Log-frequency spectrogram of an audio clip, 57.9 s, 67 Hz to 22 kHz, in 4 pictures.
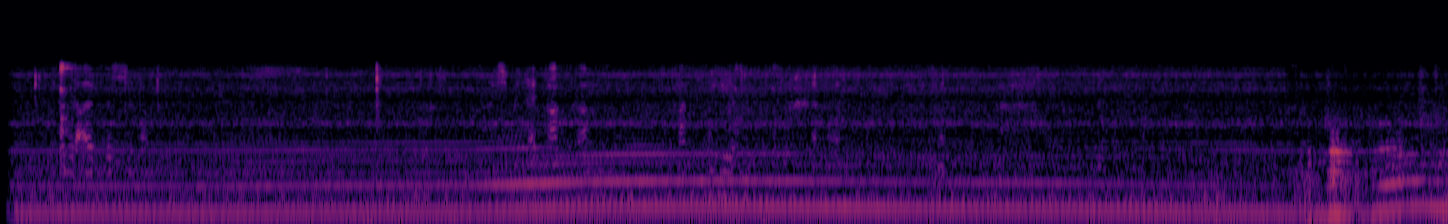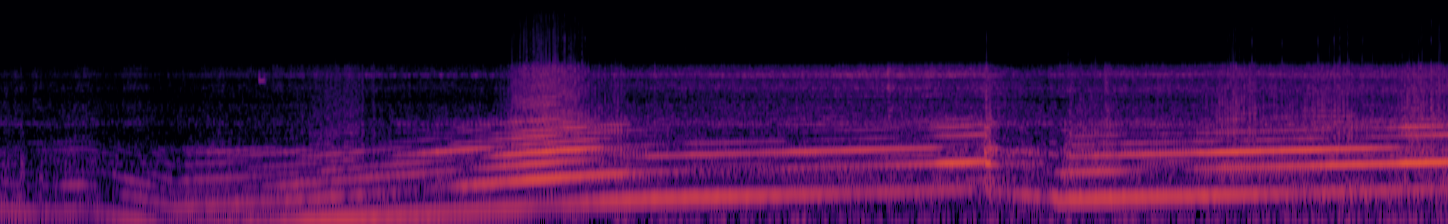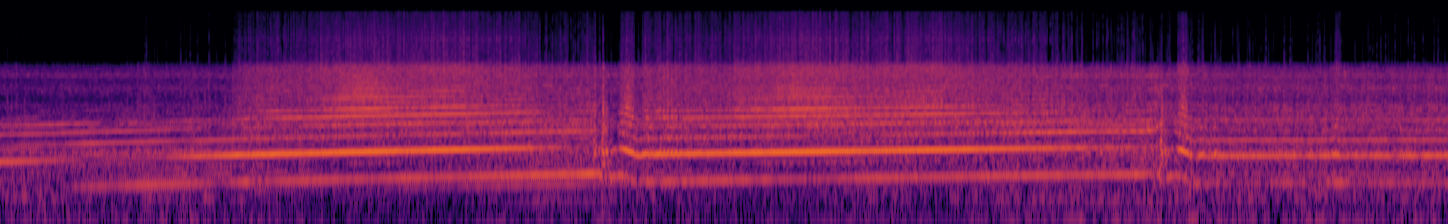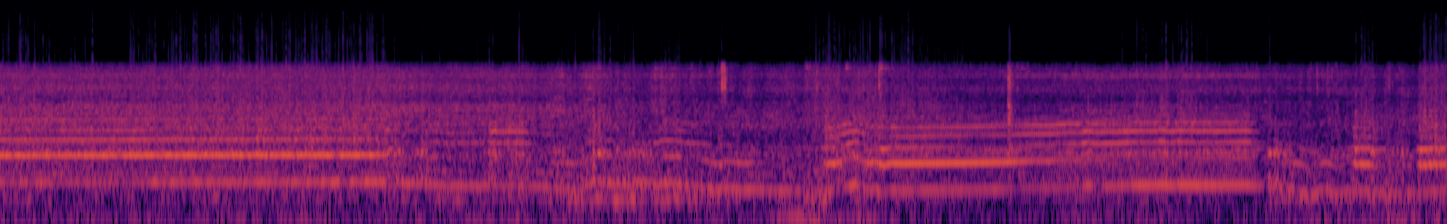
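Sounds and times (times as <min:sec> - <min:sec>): car engine accelerating through gears: 0:00.2 - 0:57.9.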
